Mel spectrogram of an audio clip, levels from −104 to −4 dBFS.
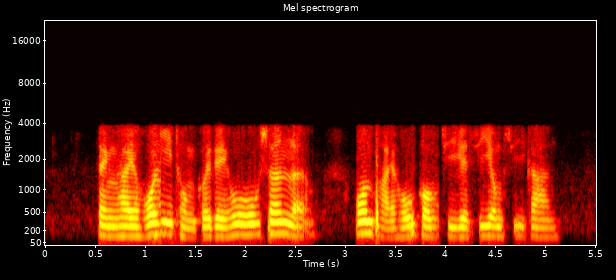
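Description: Throughout, the speech sounds hoarse and grainy, squeezed into a narrow telephone band of roughly 200 Hz to 3.6 kHz. This is plainly audible Speex codec damage: too few bits for the excitation signal, which fits a bitrate around 11 kbps.

From 1.09 to 1.27 s, and again from 3.85 to 3.95 s, the speech smears into a buzzy tone or coloured noise that fades before recovering weakly. This is VoIP packet loss concealed by the speech codec. About 60 ms and then 80 ms of audio went missing, which points to three and four lost frames. The decoder extended its last pitch and filter with falling gain until real packets returned.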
